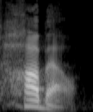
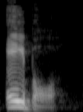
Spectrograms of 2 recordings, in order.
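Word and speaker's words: hebel: One more thing, the word for breath here is habel, habel, which if we were to pronounce it the way we pronounce things in English, we would pronounce it as able, able, able of Abel's, all is Abel.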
